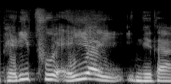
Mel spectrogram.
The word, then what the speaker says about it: VERIFAI: 이게 보면 발음을 이렇게 베리파이 이렇게 하다 보니까 Y로 인식하시는 분들이 있는데 어 잘 보시면 베리프 AI입니다.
